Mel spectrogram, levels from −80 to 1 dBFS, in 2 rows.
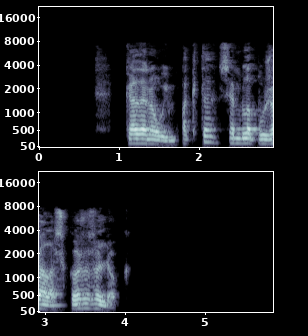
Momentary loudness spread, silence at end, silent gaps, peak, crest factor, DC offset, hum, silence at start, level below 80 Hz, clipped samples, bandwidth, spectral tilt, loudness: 10 LU; 1.85 s; 0.92-1.08 s, 3.94-3.98 s; -2 dBFS; 18 dB; under 0.1%; none; 0.75 s; -68 dBFS; under 0.1%; 8 kHz; -3.5 dB/octave; -18 LUFS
